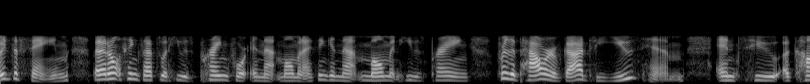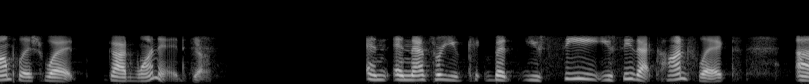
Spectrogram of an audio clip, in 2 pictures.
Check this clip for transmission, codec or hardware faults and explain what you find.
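No faults found: the speech sits in a 300 Hz to 3.6 kHz telephone band with nothing above about 3.7 kHz, consistent with 64 kbps G.711 mu-law coding working as designed, its quantisation noise at most faint.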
